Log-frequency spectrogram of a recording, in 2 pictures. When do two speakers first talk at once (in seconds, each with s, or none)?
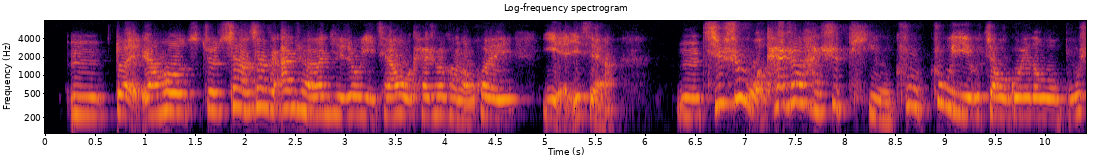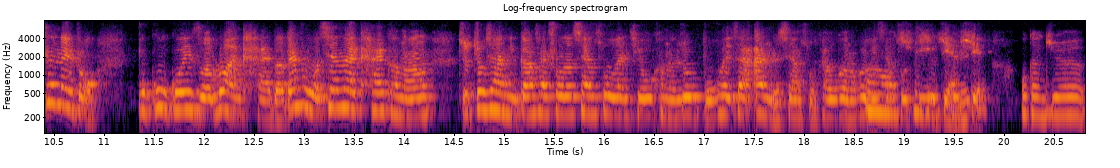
18.6 s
